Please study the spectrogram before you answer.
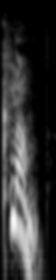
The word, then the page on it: clump: British English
